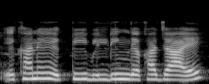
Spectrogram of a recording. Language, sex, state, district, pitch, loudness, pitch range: Bengali, female, West Bengal, Cooch Behar, 235 Hz, -15 LUFS, 225-255 Hz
